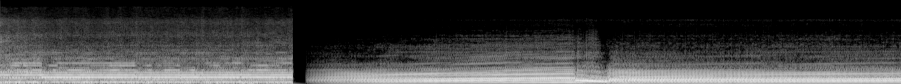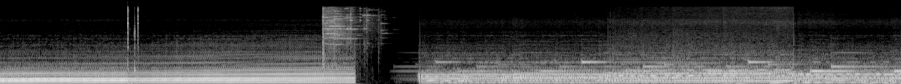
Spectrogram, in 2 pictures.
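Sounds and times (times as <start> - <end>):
motorcycle engine accelerating: 0.0 - 12.5, 13.2 - 18.0.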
